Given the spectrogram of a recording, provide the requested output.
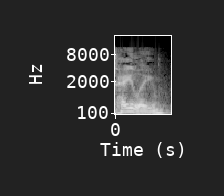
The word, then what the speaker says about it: Hallie: a very interesting spelling I think her name is Haley um but she spells it h a l l i e and so then it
